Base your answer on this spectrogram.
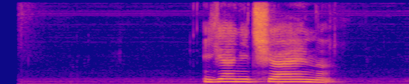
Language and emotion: Russian, sad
